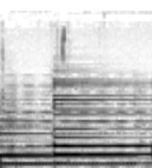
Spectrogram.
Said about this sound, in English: So there's sort of a drone, just one sound that was originally from the guitar,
